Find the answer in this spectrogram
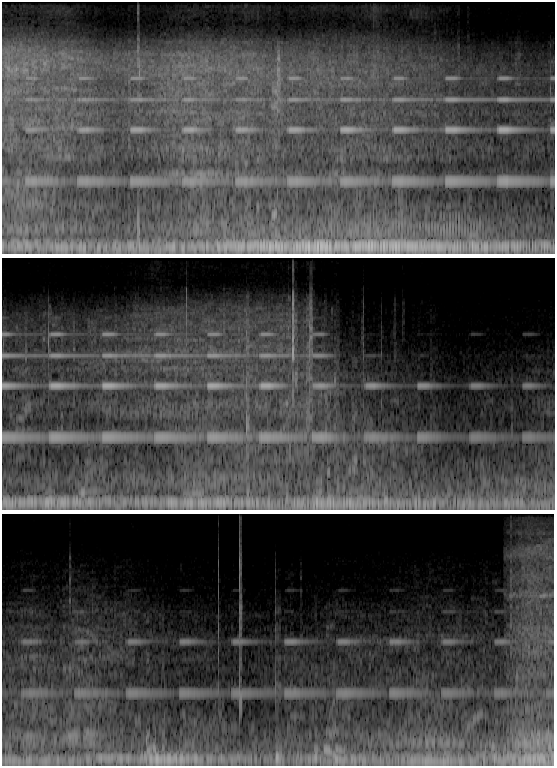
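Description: Low steady hum of a running vehicle, with a continuous high electronic tone and a faint rapid beeping over it that stop shortly before the end. There are a few light clicks of a plastic HVAC servo actuator being handled.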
